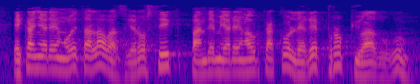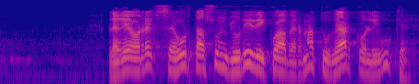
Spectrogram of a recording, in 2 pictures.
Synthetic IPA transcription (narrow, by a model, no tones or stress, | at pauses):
e̞kaɲaɾe̞no̞e̞t̪alawazɡe̞ɾo̞st̪ikpand̪e̞miaɾe̞nawɾkako̞le̞ɣ̞e̞pɾo̞pioaðuɣu | le̞ɣ̞e̞o̞re̞kse̞ɣuɾt̪asuɲʝuɾið̞iko̞aβe̞ɾmat̪uβe̞aɾko̞liɣ̞uke̞̰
